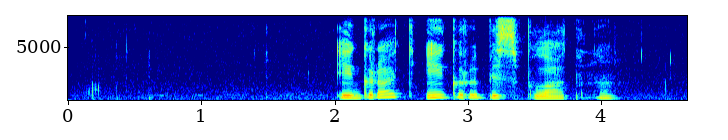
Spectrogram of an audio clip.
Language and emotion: Russian, sad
